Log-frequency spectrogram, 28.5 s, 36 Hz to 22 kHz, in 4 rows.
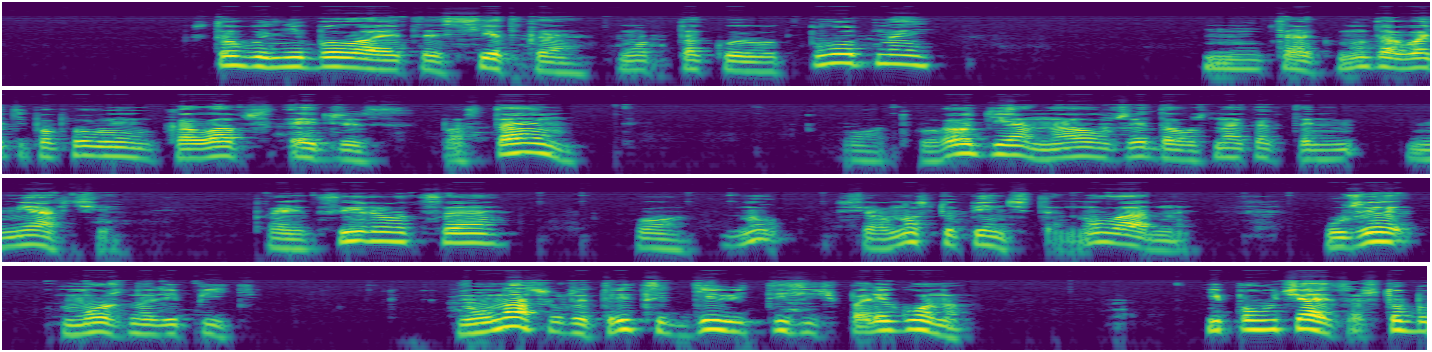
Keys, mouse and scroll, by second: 2.1 click, 3.0 middle click, 3.3 middle click, 10.2 click, 11.2 click, 11.8 click, 14.6 click, 15.5 click, 16.4 click, 16.9 click, 17.6 click, 18.3 click, 19.0 click, 19.6 click, 20.4 click, 20.9 click, 21.6 click, 22.1 click, 25.7-26.3 scroll down 1, 26.3-26.7 scroll down 3, 26.7 middle click.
